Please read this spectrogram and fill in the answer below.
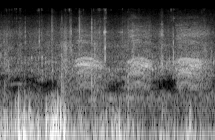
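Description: A crow cawing: a string of short, harsh caws about two a second, starting about a second in.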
